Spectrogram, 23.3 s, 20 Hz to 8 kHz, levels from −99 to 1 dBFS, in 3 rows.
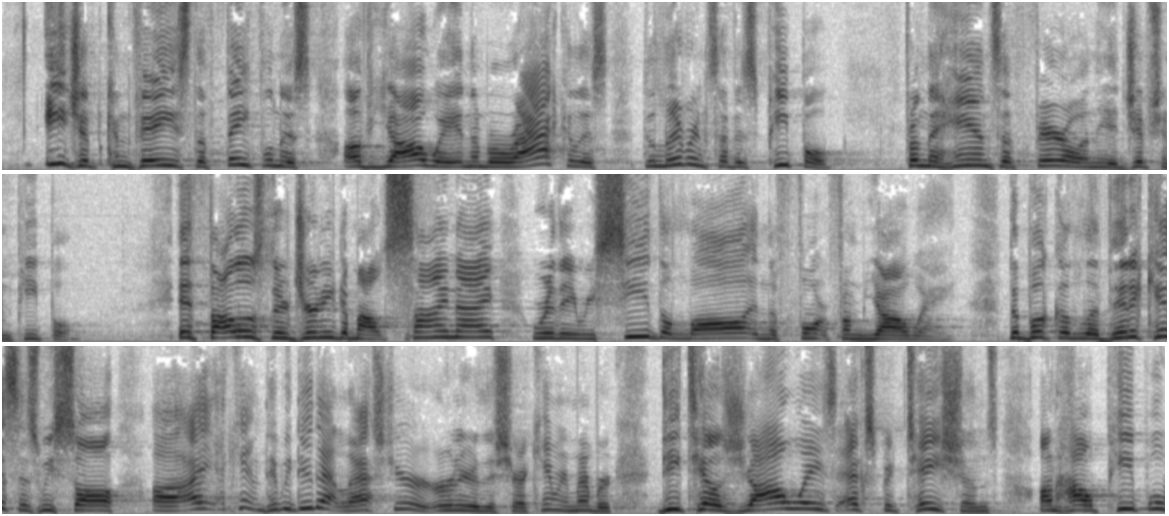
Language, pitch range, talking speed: English, 210-265 Hz, 180 wpm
